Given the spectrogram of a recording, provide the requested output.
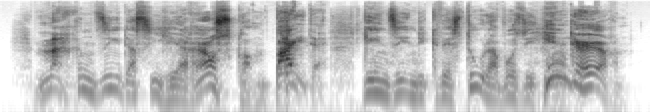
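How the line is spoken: Shouting. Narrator (German): schrie Santo Mauro

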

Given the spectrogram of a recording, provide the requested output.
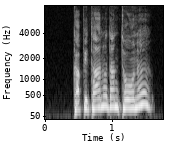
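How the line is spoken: Calling out. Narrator (German): rief er dem Mann zu

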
